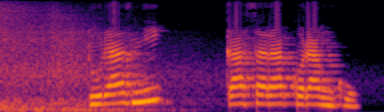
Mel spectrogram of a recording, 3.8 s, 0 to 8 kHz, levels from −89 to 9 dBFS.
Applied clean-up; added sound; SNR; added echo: none; Boom; 16 dB; none.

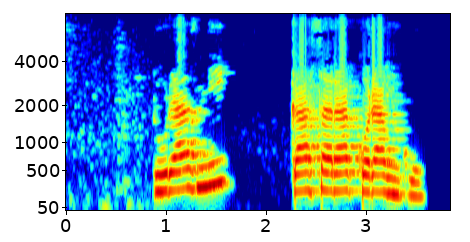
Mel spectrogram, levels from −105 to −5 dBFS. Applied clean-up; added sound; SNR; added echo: classical method Wiener filter.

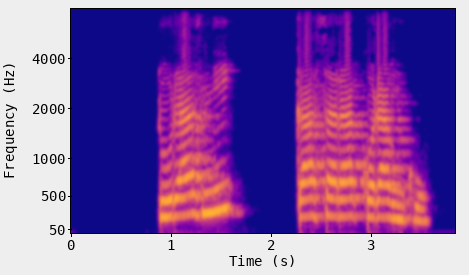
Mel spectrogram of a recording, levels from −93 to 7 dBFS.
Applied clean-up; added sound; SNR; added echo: neural mask model Resemble Enhance denoiser.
